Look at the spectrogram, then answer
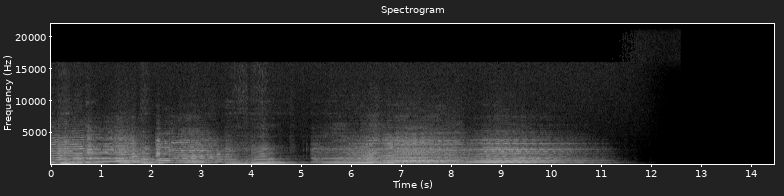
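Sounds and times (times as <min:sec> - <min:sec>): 
string quartet playing a spiritual: 0:00.0 - 0:11.5.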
